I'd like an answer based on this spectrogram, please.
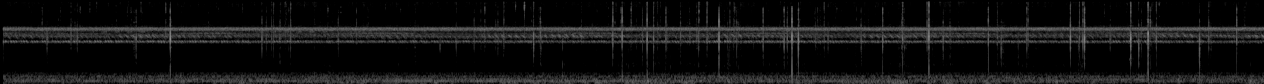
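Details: Bell crickets singing at night beside a campfire at JUTE CAMP FIELD, 23°C: a steady, high, ringing trill that never pauses, with sharp crackles and pops from the burning wood scattered throughout.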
